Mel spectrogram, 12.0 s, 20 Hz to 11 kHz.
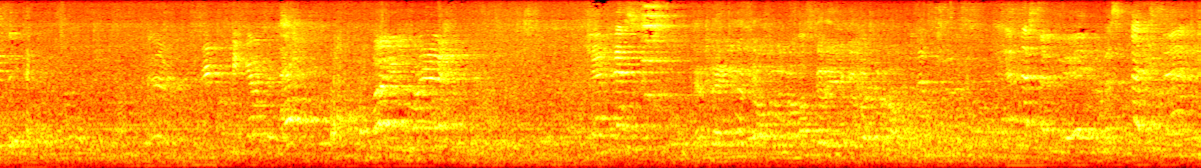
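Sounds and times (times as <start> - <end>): crowd murmur: 0.0 - 12.0
boys speaking: 1.3 - 12.0.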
